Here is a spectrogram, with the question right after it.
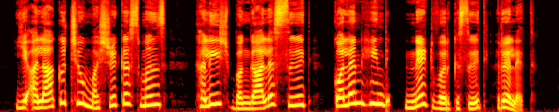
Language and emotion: Kashmiri, neutral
